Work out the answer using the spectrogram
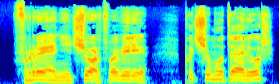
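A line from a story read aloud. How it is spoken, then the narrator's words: Soft question. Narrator (Russian): мягко спросила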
